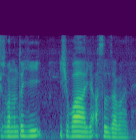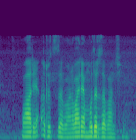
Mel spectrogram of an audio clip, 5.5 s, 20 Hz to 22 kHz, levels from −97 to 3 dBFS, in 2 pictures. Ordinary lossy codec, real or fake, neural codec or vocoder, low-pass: none; real; none; none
